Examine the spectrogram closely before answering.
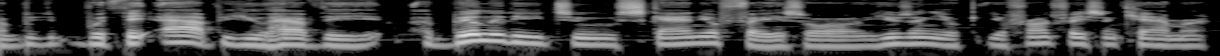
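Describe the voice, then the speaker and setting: A slightly hoarse man casually running through his startup projects, speaking in a halting way with many fillers and restarts. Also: mid-range voice, no echo. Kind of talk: casual spoken rundown of projects.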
